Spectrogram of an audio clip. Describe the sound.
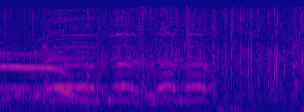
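An audience claps steadily for a car battery for a few seconds, a dense patter of many hands, with voices calling and cheering over the top before the clapping thins out.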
